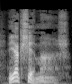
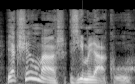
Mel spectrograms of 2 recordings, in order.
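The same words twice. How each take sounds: First: Understated, uninterested greeting back; indifferent reply. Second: Loud, high-pitched brash hail; brash greeting. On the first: Obłomow replies while looking out the window, indifferent. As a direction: answer without any welcome. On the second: Tarantiew walks in without offering a hand, brash greeting. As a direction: greet him loudly and rudely. Rude visitor greets his host. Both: A narrator's reading.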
